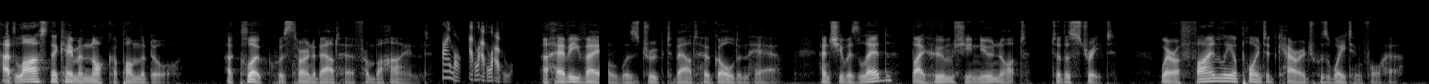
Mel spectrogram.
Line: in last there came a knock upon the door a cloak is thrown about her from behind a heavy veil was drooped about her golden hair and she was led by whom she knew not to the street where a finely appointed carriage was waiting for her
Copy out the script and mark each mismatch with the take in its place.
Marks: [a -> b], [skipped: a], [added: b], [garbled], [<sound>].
[in -> at] last there came a knock upon the door a cloak [is -> was] thrown about her from behind [chirp] a heavy veil [dropout] was drooped about her golden hair and she was led by whom she knew not to the street where a finely appointed carriage was waiting for her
